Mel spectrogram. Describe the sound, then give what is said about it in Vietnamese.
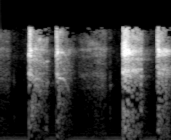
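Coughing from someone with a cold, set off by speaking: four short, harsh coughs in two pairs with a weaker breathy sound between, moderately loud over a faint low hum. “Cho nên bị cảm ho này đó, không nói thì nó không ho, nhưng mà mình mở miệng ra nói đó, cái gió nó vào là làm cho mình ho rất là khó chịu.”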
